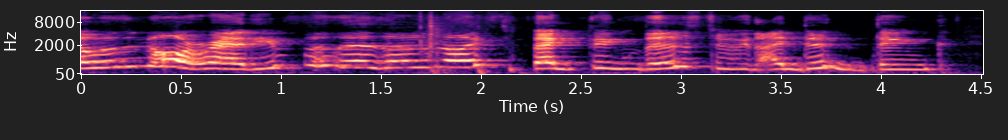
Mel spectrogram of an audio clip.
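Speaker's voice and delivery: high, loud, breaking voice; overwhelmed almost crying; teary shock. Real, not acted. Reader overwhelmed by the twist, high and teary.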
